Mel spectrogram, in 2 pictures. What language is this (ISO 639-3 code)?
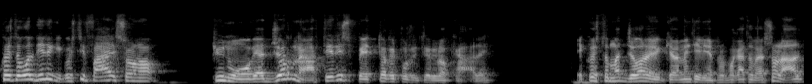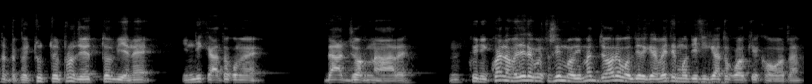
ita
